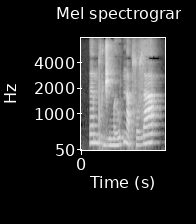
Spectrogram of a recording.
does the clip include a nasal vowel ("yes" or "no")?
no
